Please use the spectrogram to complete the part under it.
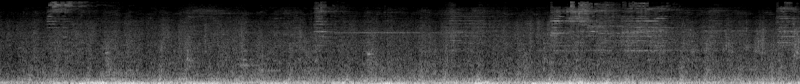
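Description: A train rolling along rails, loud and close, with a continuous low rumble, rhythmic wheel clatter and some high wheel squeal, with no voices.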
